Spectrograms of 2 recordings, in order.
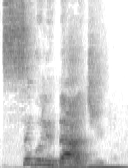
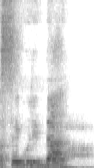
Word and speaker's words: seguridad: Então, ele quer mais seguridade. Você fala seguridade, com D mudo, né? Seguridade.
